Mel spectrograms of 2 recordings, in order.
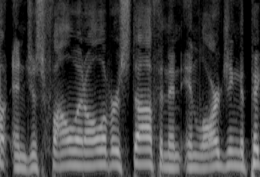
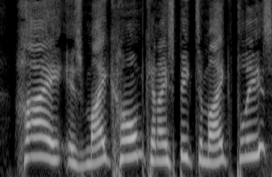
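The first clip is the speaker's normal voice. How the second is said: mock very courteous phone voice, pitched up; 6 semitones higher than usual. Retelling calling a house and asking for Mike: retelling own very nice phone request. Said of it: "I was very nice".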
